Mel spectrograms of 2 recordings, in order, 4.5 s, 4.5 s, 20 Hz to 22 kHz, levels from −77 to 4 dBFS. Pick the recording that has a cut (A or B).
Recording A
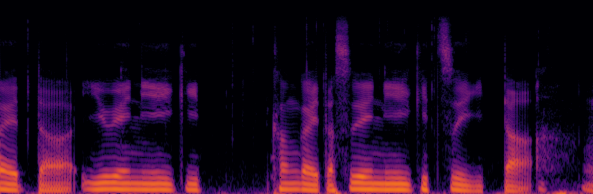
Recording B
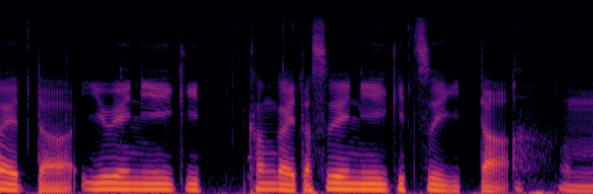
B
